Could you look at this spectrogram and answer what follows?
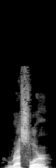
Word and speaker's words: wrestler: word you just heard wrestler R it sounds like the letter R the word has the letter R but it has a silent letter before it listeners what letter do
